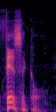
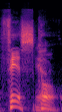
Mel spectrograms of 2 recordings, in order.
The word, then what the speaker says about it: fiscal: So you were calling it physical. I wasn't saying physical. I wasn't doing 3 syllables. I was saying physical. Fiscal. Yeah, Fizz. You were Z-ing instead I was of S-ing. Z-ing instead of S.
